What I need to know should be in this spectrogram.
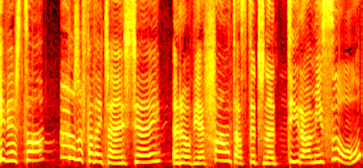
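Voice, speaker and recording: Squeaky high little girl seal. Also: animated, takes it slowly, full character voice. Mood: affectionate, playful. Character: perky, affectionate little female seal. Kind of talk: children's audiobook character acting.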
